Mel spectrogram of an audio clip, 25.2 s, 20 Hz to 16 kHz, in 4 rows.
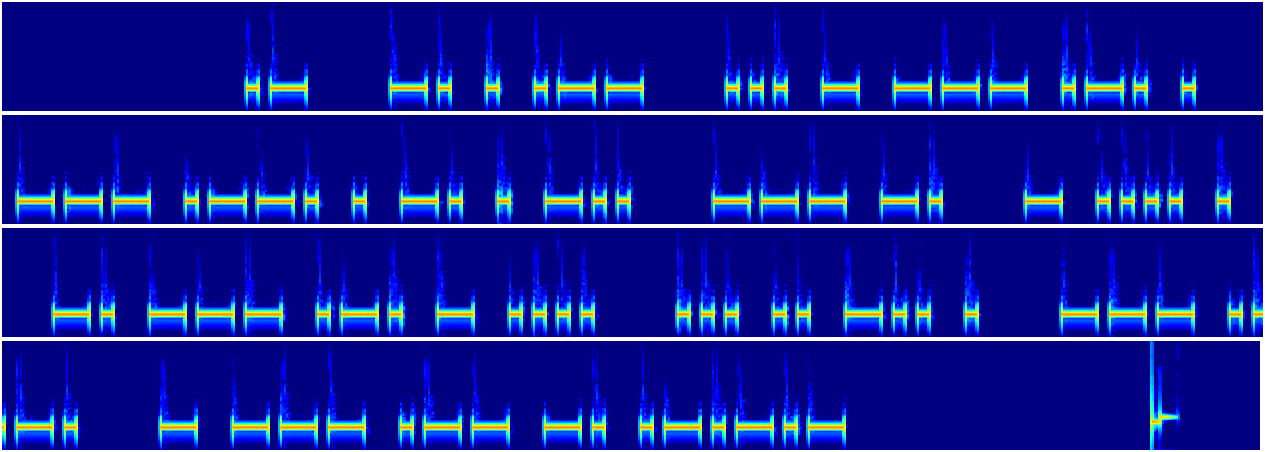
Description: Morse code, heard as a keyed tone, about 20 wpm, 700 Hz. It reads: A NEW STORE OPENED ON THE NORTH SIDE OF TOWN.
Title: Sentences with 6-Word Phrases - Spoken Beginning - 20wpm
